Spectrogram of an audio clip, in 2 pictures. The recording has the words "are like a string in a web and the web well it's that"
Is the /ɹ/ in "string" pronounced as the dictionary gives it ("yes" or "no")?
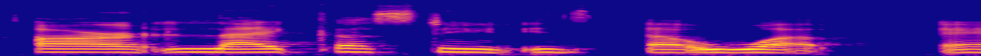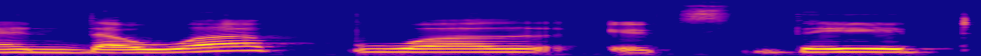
no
